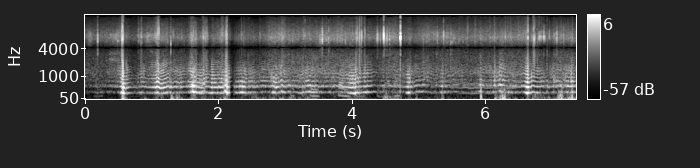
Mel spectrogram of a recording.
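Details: Bees from a large top bar hive colony, ambushing and chasing people in the garden, being split and relocated; thick layered humming of many insects, rising and falling, with brief clicks and a knock.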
